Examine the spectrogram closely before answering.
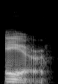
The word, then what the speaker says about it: eir: And then there's E-I-R, which is pronounced like air, air.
